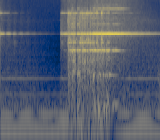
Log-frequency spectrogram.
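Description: A woman rings the doorbell at a man's door: after a second of low hum, a loud, bright electric bell rattles out in one sustained, high-pitched ring that carries on to the end, with no voices.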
